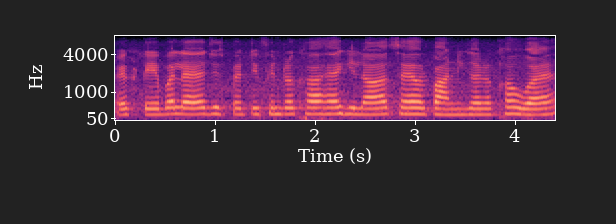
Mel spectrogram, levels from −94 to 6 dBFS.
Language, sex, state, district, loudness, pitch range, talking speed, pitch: Hindi, female, Haryana, Charkhi Dadri, -16 LUFS, 210-225 Hz, 215 wpm, 220 Hz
